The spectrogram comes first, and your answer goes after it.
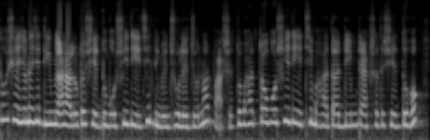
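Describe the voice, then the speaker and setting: A woman narrating her home vlog in a slow, soft-spoken, halting way. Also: high-pitched. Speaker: home vlogger. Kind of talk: casual voice-over vlog.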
